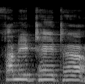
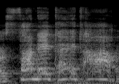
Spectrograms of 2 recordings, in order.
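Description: First: German word. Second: "Sanitäter!" stretched out slow and higher in a hammed-up German accent; mock German cry. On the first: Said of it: "occasionally random words like". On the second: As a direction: let rip a drawn-out German "Sanitäter!" to blow off stress. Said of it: "run off somewhere and just go". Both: Shown as a demonstration.

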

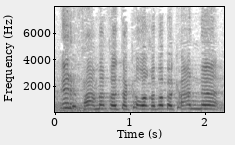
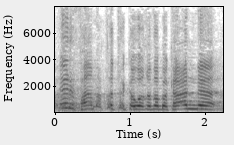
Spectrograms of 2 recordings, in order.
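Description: No difference in how they are said.

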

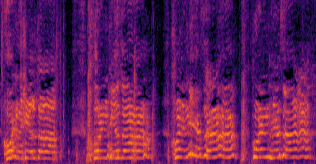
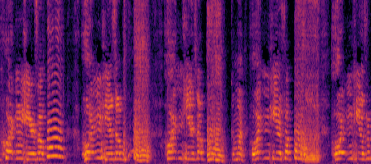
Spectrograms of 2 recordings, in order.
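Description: First: Much higher, slow wailing repeats; mock anguished cry. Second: Mock stuck repetition. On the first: Pushing through the joke title, hammed-up wailing. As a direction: wail it like it hurts. Comic pained cries. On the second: Pretending to forget the title, higher strained repeats. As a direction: keep failing to find the last word. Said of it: "It's like".

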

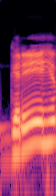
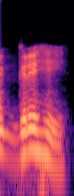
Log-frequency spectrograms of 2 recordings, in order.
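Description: First: ਗ੍ਰਹਿ as one long syllable, 'greh'; wrong reading. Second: ਗ੍ਰਹਿ as two short syllables, 'gre-he'; read this way. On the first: Teacher warns what not to read, ਗ੍ਰਹਿ as long 'greh'. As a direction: drop the final vowel of ਗ੍ਰਹਿ. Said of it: "ਵੀ ਨਹੀਂ ਪੜ੍ਹਨਾ". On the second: Teacher demonstrates how to read it, ਗ੍ਰਹਿ as 'gre-he'. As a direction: sound the final 'he' in ਗ੍ਰਹਿ. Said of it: "ਇਸ ਤਰ੍ਹਾਂ ਪੜ੍ਹਨਾ". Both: Shown as a demonstration.

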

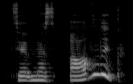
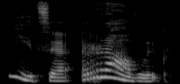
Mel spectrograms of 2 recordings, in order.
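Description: First: Авлик said without its р, with a questioning rise; wrong word. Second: Равлик said slowly with a clear р; corrected word. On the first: Teacher offers the wrong word авлик to the pupils. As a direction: ask авлик like a missing-letter puzzle. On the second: Teacher correcting the pupils to равлик. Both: Shown as a demonstration.

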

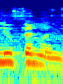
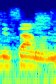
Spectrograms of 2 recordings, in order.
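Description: First: Newfoundland with "Finland" in place of "foundland"; mispronounced Newfoundland. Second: Said in the usual way. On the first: Real, not acted. Owning a slip to the guys, Newfoundland said as "New-Finland". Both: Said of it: "I misspoke".

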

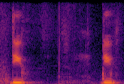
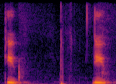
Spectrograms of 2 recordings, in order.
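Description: No difference in how they are said.

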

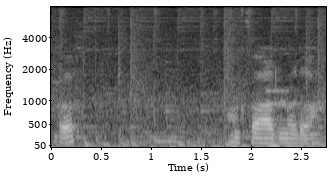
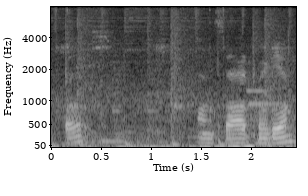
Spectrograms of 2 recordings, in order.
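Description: Both takes have the same delivery.

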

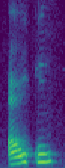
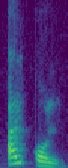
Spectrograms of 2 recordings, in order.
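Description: First: Said in the usual way. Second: "alcool" as al-KOL, falling, clear L; Spanish pronunciation. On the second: Shown as a demonstration. Teacher repeating for students, "alcool" as Spanish al-KOL. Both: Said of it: "de novo falando".

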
